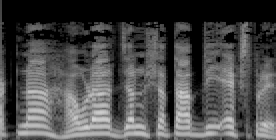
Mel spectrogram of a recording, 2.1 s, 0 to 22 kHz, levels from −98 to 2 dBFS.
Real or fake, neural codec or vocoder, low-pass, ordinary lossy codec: real; none; 19.8 kHz; MP3, 48 kbps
